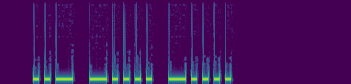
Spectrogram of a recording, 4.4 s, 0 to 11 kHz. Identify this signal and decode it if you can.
Morse code, heard as a keyed tone, about 17 wpm, 700 Hz. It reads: U66
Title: All Cut Numbers - 3-Digit 17wpm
